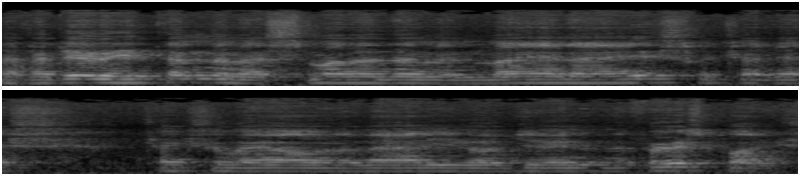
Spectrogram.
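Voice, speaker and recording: A man talks at a fairly quick pace in a monotone, flat delivery. Room echo is audible. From Ireland. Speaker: magazine editor and vlogger. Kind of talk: casual video diary. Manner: hesitant, many fillers.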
